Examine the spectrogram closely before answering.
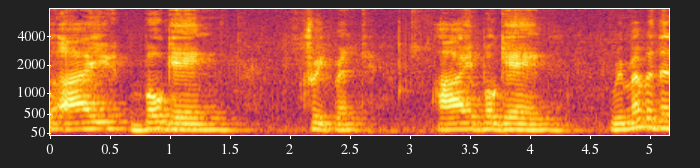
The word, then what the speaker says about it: ibogaine: Ibogaine. Remember the name. Is that pronounced relatively properly, would you say?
